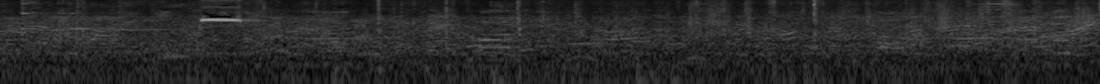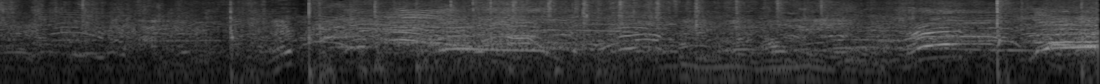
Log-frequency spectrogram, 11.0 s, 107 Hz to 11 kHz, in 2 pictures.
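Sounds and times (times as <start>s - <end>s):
crowd chatter: 0.0s - 11.0s
spectators talking: 0.0s - 11.0s.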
